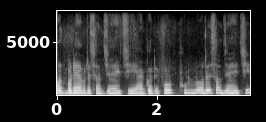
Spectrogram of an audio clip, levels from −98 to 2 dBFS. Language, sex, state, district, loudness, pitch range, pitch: Odia, female, Odisha, Khordha, -15 LUFS, 225-250 Hz, 235 Hz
